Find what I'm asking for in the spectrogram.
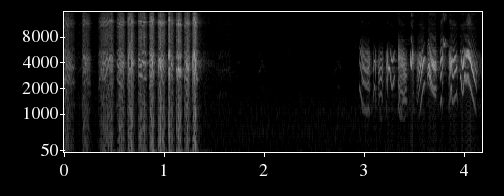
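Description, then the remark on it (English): A Bell's Vireo sings a burry, chattering song in two bursts of rapid buzzy notes separated by a short silence, clear with no talking, in early successional cottonwood-willow habitat in Vermilion along the Missouri River. “And they have kind of a burry, kind of chattery song, but I really like it.”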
